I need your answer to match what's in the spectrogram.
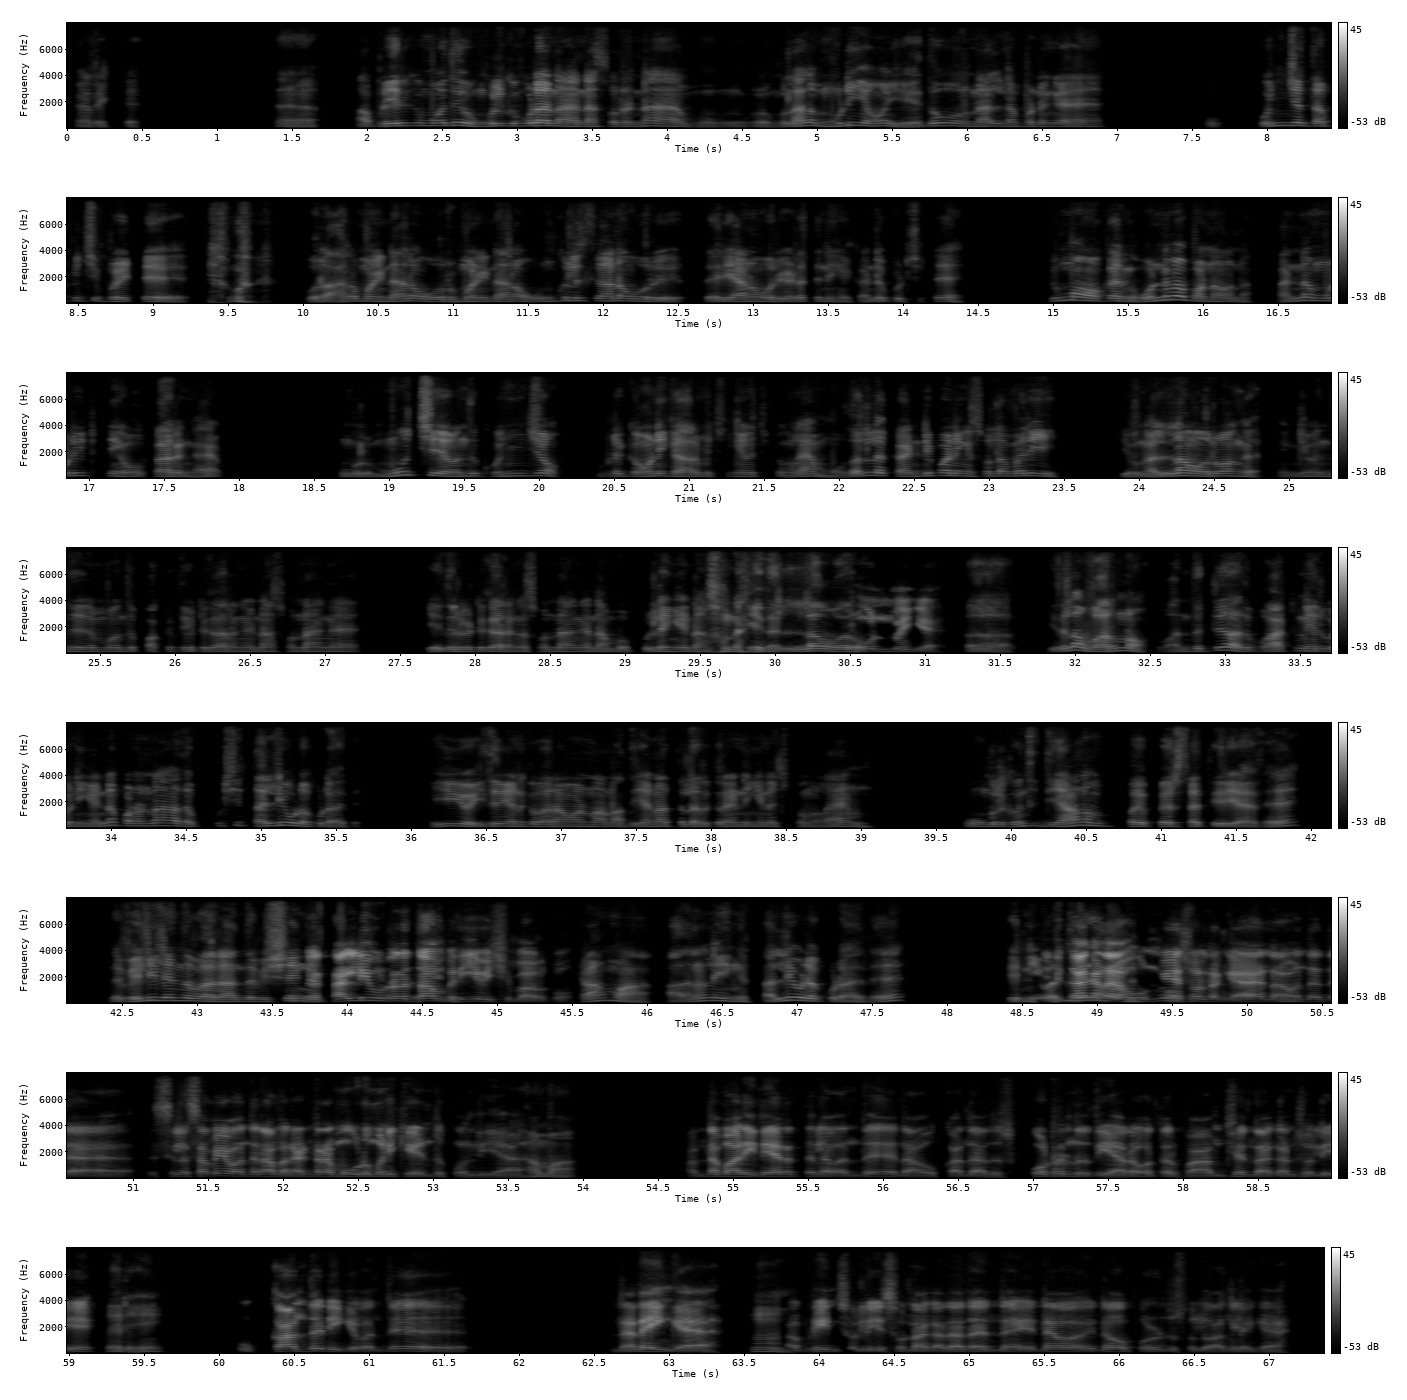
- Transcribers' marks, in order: chuckle; other background noise; laughing while speaking: "என்ன சொன்னாங்க இதெல்லாம் வரும். அ"
- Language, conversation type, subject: Tamil, podcast, அழுத்தம் அதிகமான நாளை நீங்கள் எப்படிச் சமாளிக்கிறீர்கள்?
